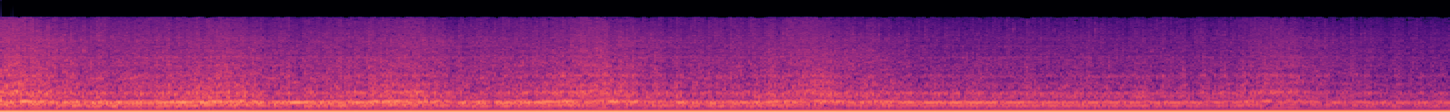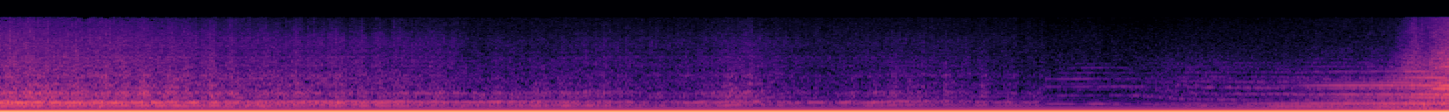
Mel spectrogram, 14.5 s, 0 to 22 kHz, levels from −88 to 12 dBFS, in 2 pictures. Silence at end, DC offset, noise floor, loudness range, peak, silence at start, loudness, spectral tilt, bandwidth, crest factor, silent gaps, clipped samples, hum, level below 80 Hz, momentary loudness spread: 0 s; 50%; -51 dBFS; 22 LU; 0 dBFS; 0 s; -19 LUFS; -5 dB/octave; 11.5 kHz; 14 dB; none; under 0.1%; none; -48 dBFS; 24 LU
